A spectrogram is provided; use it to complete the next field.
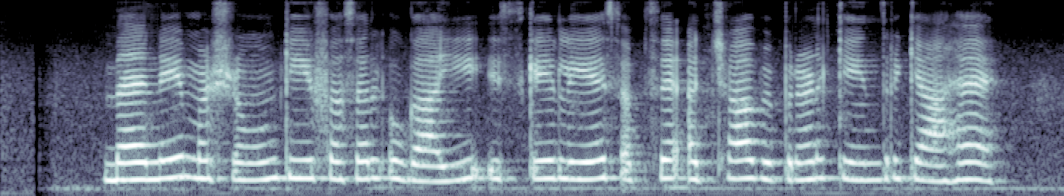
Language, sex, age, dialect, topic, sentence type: Hindi, female, 36-40, Garhwali, agriculture, question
